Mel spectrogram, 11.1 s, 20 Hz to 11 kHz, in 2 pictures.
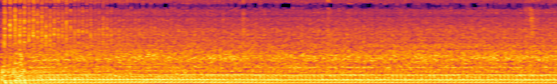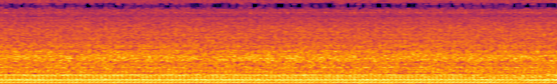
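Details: Subaru EA175V 21-inch self-propelled push mower, after carburetor issues, running on the bench on fresh fuel with a new filter, before its oil change: catches instantly and holds a smooth, even, steady drone with no misses, knocks or hunting; running healthy.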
